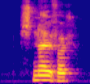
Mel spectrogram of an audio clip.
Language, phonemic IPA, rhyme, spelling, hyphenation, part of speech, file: Dutch, /ˈsnœy̯.vər/, -œy̯vər, snuiver, snui‧ver, noun, Nl-snuiver.ogg
- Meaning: 1. one who sniffs (smells, fragrances) or insufflates (tobacco, cocaine, etc.) 2. an exhaust or ventilation duct: a small chimney 3. an exhaust or ventilation duct: a submarine snorkel, a snort (UK)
